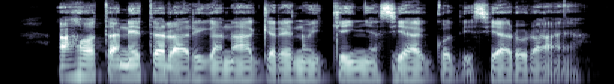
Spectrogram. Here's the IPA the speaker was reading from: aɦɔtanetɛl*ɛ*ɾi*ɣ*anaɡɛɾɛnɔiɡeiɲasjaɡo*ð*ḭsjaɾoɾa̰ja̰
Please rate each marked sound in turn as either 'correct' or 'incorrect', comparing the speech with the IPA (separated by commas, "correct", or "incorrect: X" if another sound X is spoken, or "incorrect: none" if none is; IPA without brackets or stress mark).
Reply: incorrect: a, correct, correct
